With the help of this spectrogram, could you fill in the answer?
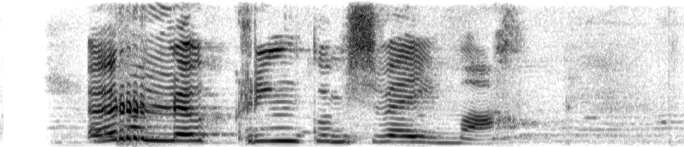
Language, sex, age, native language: Icelandic, female, 10, Icelandic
